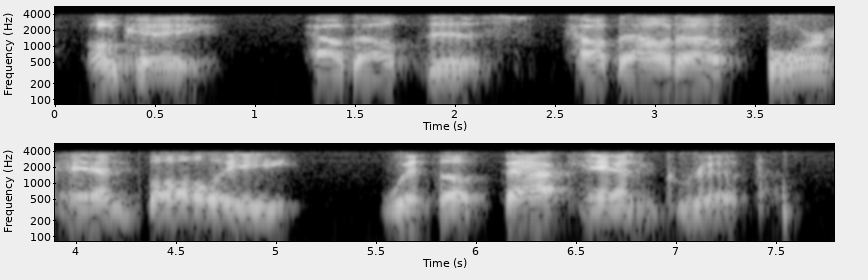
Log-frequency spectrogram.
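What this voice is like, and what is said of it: Impression of Henry Kamakana. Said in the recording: “my Henry Kamakana impression”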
